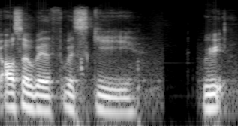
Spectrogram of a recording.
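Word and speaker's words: 好き: right, because like also with ski, we like sometimes jokingly you'll hear it said Suki, but Mm-hmm. it is largely just pronounced Ski ski.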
